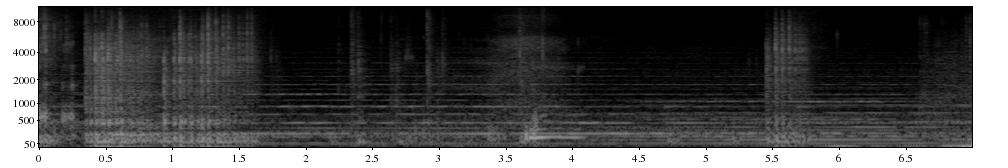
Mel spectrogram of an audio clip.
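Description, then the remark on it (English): Dice clatter and tumble across a hard surface in a few short bursts, over a steady low background hum with faint voice-like murmuring. “You're rolling my dice.”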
